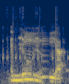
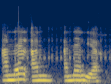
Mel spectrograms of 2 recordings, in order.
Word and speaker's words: Anelia: Anelia. Anelia. Yeah. You say it like Daniela without the D. Ah, Anelia.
